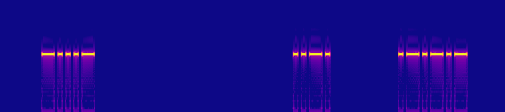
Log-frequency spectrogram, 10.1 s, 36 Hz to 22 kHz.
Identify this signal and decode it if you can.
Morse code, heard as a keyed tone, about 15 wpm, spaced as for 5 wpm, 1000 Hz. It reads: <BT> F.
